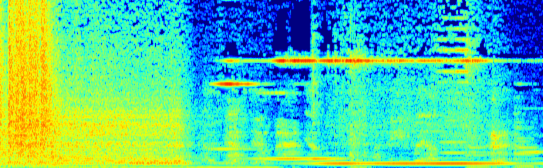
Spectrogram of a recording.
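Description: A rock band rehearsing loudly on electric guitar and drum kit. About three seconds in the drums and cymbals stop, leaving ringing electric guitar notes, with one long held note.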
